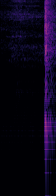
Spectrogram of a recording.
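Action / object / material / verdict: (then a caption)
tap / brown bread loaf / bread / hollow. A baked brown bread loaf, very light, is tapped twice. It gives a short, hollow, low-pitched knock over a faint steady hum, showing the bread is properly cooked through.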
